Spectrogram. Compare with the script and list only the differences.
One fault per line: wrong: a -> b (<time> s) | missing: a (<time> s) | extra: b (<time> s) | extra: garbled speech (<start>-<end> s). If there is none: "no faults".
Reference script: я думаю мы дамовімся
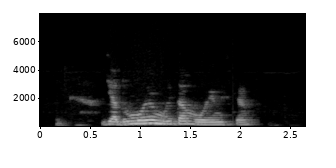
no faults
